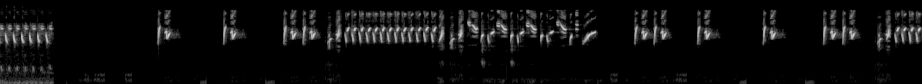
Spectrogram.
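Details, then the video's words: Song of a European goldfinch from Tissemsilt. A fast rattling trill leads into a long rolling twitter of liquid, tinkling notes. Clipped chirps follow, spaced unevenly, and the last burst runs into another trill. "تغريد حسون تيسمسيلت"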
